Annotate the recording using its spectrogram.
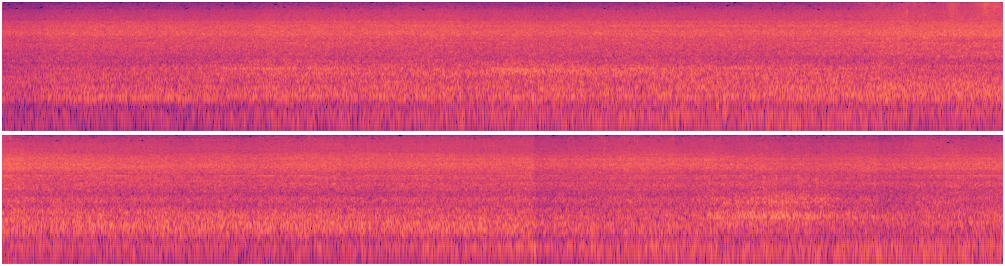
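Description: Automatic car wash working over the car, heard from inside the cabin: its brushes and water spray make a loud, steady wash of noise on the body and windows.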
